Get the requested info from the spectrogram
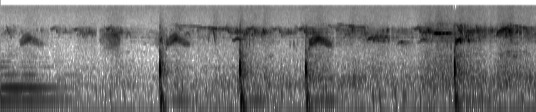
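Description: Faint birds chirping, short calls about once a second, while a held low background-music note fades out in the first second or two.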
